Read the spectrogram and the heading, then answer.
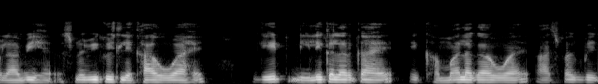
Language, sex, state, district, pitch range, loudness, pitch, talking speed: Urdu, male, Bihar, Saharsa, 105-115 Hz, -18 LUFS, 105 Hz, 210 wpm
